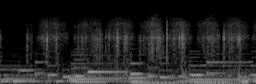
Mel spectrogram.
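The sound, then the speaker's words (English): A pencil rubs over paper laid on an embossed welcome sign, making soft, scratchy strokes in a steady back-and-forth rhythm at low volume. “Now, I just put the paper on top of it and then rub over the welcome.”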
